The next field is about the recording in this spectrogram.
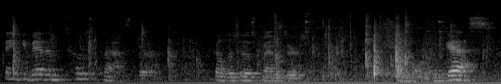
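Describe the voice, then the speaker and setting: A woman giving a formal, measured address as an evaluator at a speaking club. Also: on the low side, lively intonation. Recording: echoey room from far off with noise.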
